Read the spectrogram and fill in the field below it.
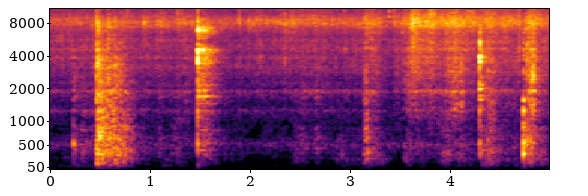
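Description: Dry chillies with cumin seeds stirred and roasted in a pan for masala, giving a steady close sizzle with repeated scraping stirs and spoon clinks, no talking.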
